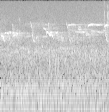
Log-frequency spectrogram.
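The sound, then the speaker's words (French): Soft, steady lapping of water fills the background in a forest, while small birds chirp and tweet repeatedly overhead. No voices. “Et le doux clapotis de l'eau.”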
